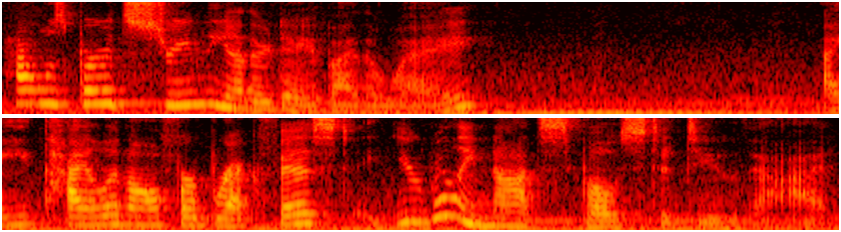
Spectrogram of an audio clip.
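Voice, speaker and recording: A woman hosting a casual craft stream, her voice sitting high and swinging widely between notes. She greets viewers in a bubbly way. The recording carries a clear hiss of room noise. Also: big pitch swings, a little slow. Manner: bubbly, greets chat warmly.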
